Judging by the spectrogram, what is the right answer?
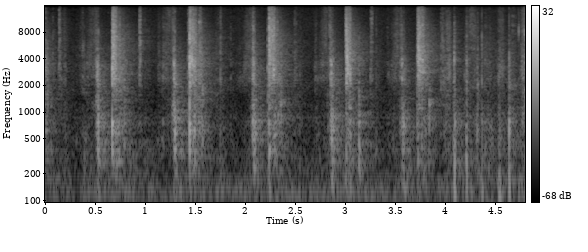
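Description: Playing cards for the Call To Adventure board game get shuffled close up, a steady series of crisp riffling bursts repeating roughly every half to one second, with no talk.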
